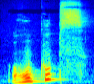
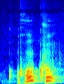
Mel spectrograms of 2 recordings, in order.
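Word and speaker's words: Roucoups: bien la réponse c'est rouou voilà c'est un c'est un mélange entre rou coulé et qui donne des coups voilà voilà c'est donner des coups au pluriel CS donc le S ne se prononce pas voilà donc normalement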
